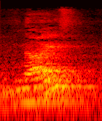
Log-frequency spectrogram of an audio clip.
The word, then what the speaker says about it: knife: Knowledge, knee, knife, K is silent, right?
